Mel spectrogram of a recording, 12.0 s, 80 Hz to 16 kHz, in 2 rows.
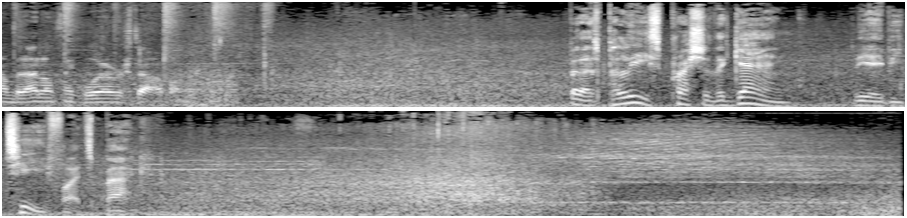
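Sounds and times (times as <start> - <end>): car driving on paved road: 0.3 - 10.6.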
